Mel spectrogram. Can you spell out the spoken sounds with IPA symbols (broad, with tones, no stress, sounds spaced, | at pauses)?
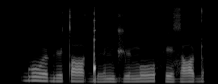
ɡ oː˦˨ ə̯ ɡ ʏː˨ t ɑː˨ ɡ͡ǃ ø˨ n d͡ʒ ʏ˨ ŋ oː˦ h e˨ z ɑ˦ ɖ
